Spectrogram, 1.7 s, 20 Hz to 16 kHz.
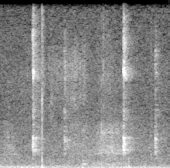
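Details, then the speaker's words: After fixing LED turn signal hyperflashing by installing a heavy-duty 2-wire flasher unit: crisp relay clicks at a steady, roughly 1.5 per second pace in a quiet cabin. Normal turn signal flashing. "can you hear that clicking but that's the turn signal relay and it's working really nice I like that"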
